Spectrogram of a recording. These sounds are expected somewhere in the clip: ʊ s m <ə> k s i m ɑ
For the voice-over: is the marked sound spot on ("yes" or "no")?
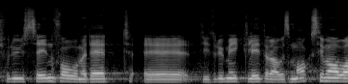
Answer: no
